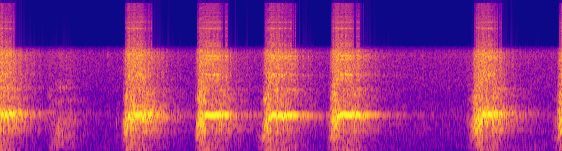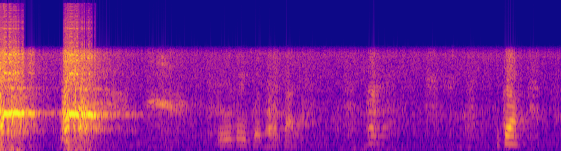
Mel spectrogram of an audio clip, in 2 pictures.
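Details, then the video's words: German Shepherd barking in a series of seven loud, harsh barks spaced under a second apart, followed by quieter whines and low sounds. "German shepard barking"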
